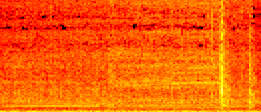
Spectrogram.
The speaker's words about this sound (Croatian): Fotografija izlazi iz fotoaparata. Otac maše njome kao da je suši.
